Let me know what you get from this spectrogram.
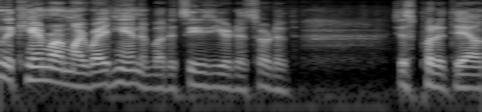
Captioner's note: sigh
